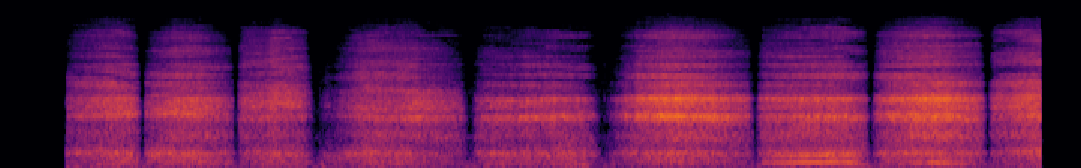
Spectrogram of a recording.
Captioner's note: deep loud breathing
